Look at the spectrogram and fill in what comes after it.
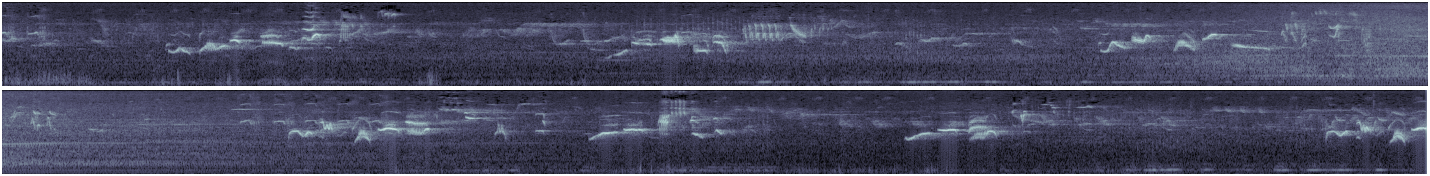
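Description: Wild birds chirping in short clusters of quick, rising notes every few seconds. Around the middle a soft rushing sound swells and fades beneath them.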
